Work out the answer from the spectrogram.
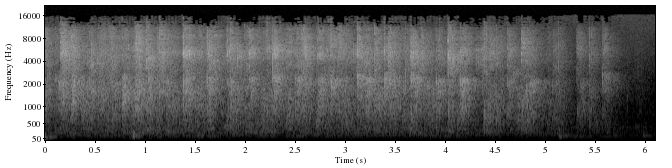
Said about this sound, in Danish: Ja, klap bare.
